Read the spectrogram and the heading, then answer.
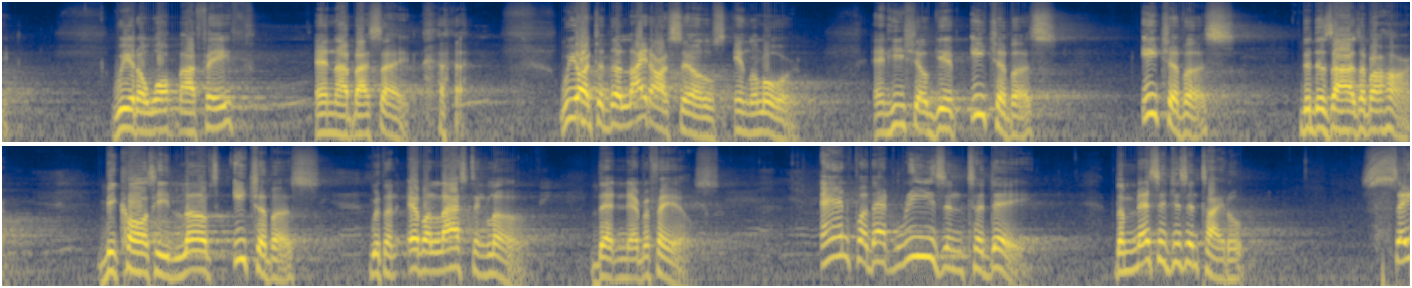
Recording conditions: large echoing room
